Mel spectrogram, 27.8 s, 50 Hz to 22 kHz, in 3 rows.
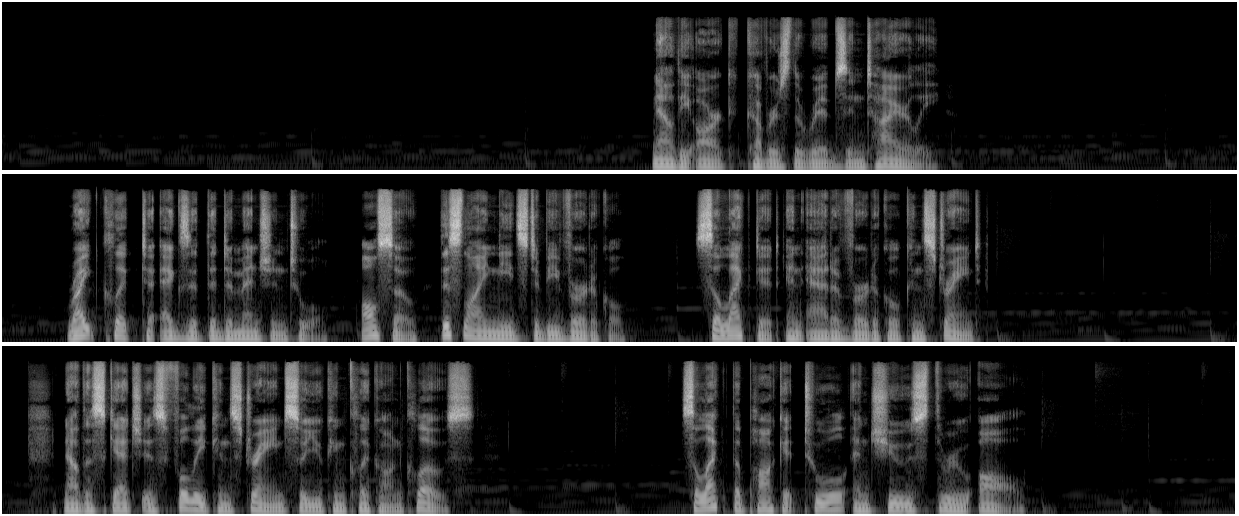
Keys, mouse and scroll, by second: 0.1 click, 0.8-2.6 typing, 5.4-6.2 scroll up 6, 8.6-9.2 scroll down 6, 9.8 scroll up 1, 10.6 right click, 12.7-14.0 drag, 14.8 click, 18.4 click, 21.3 click, 24.6 click, 26.7 click, 27.4 click.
